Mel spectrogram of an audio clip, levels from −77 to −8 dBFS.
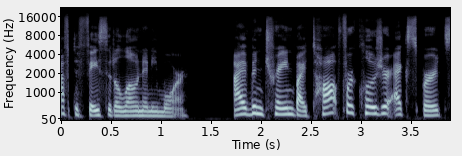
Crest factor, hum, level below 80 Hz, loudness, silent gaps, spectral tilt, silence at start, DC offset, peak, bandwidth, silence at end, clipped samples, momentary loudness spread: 18 dB; none; -70 dBFS; -25 LUFS; none; -4.5 dB/octave; 0 s; under 0.1%; -8 dBFS; 18 kHz; 0 s; under 0.1%; 5 LU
